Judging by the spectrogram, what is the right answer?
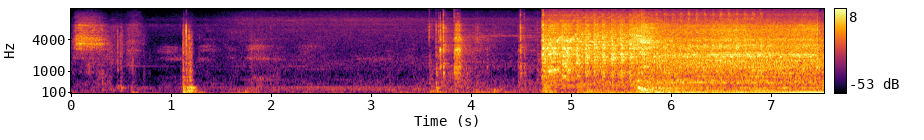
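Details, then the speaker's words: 2009 Mercury Milan 3.0L after starter replacement (old starter cranked slowly): new starter spins the engine over briskly and evenly after a few clicks and thumps, engine catches and settles into a steady run; problem fixed. "Alrighty, it seemed to have fixed the problem. I slipped on the last one, and that starter is definitely spinning the motor over a lot faster than the old one."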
